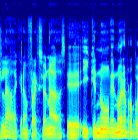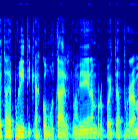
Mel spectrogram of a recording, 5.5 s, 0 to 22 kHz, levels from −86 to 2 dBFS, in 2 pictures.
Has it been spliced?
yes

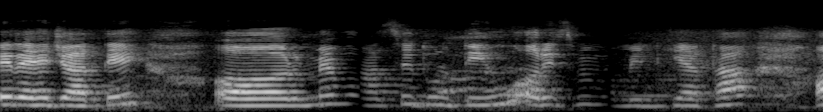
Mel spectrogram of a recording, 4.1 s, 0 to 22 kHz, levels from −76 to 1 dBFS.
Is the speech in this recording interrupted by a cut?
yes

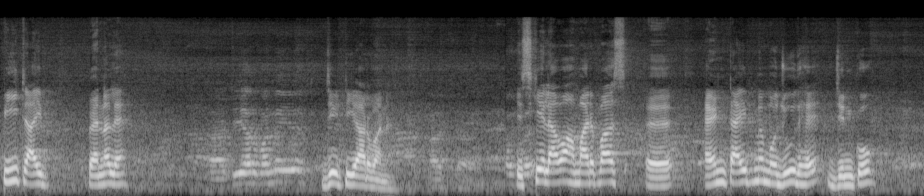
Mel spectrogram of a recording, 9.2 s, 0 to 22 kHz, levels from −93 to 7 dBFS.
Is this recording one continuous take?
no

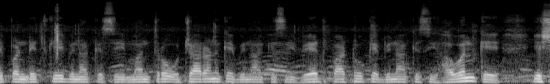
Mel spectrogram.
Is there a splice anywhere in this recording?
no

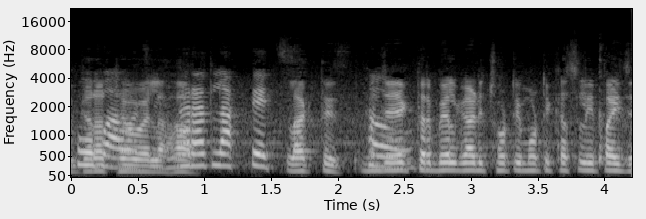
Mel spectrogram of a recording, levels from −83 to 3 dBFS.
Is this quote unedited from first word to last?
yes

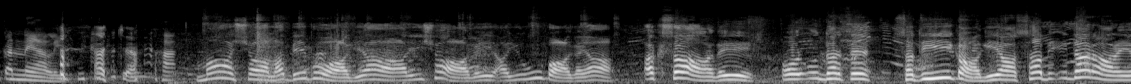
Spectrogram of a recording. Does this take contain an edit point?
yes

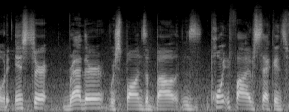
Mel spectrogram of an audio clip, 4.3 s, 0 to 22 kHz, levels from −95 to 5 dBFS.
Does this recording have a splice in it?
no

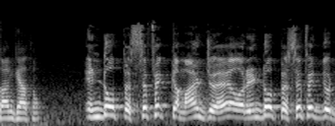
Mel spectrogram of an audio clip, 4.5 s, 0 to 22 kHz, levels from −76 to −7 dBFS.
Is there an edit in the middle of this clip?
no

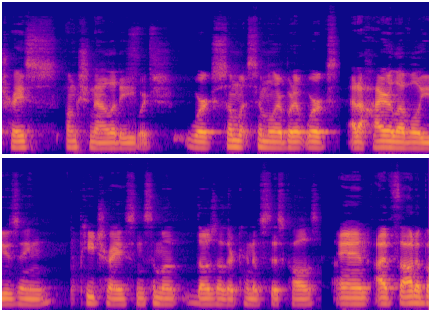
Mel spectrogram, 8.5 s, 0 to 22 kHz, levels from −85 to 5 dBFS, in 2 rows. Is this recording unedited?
no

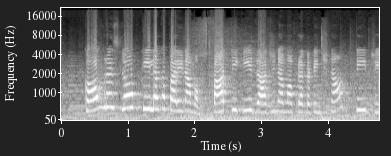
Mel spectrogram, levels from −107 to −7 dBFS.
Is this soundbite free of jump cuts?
yes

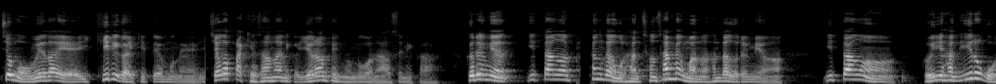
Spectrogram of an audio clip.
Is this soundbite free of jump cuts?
no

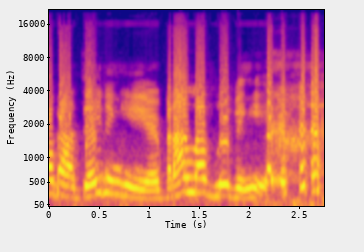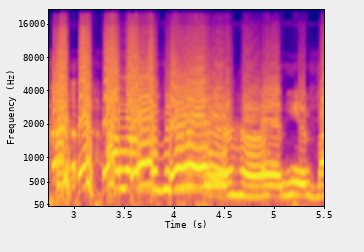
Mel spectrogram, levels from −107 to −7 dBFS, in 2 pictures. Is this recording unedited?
no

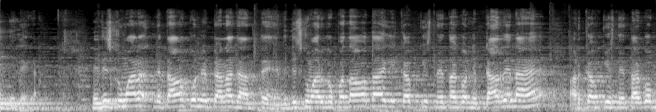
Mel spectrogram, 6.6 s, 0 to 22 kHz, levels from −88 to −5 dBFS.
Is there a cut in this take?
no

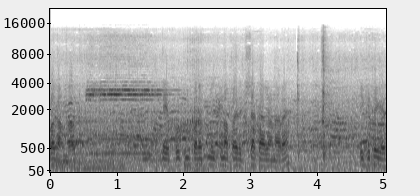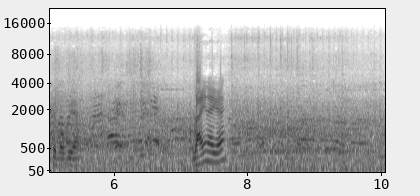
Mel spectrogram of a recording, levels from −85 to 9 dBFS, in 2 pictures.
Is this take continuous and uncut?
yes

